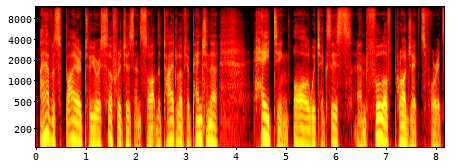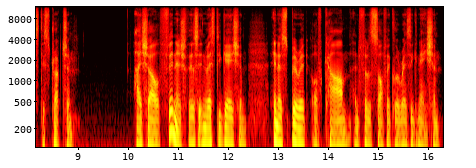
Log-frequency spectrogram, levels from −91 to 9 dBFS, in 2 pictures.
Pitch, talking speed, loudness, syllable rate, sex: 100 Hz, 135 wpm, -19 LUFS, 4.6 syllables/s, male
